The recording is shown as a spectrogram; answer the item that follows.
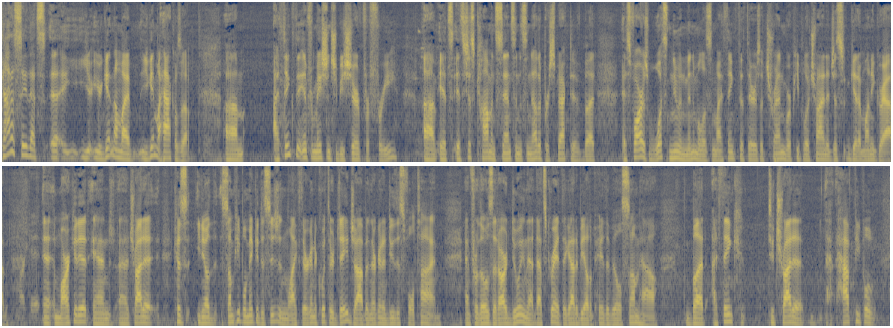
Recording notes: Record from the great outdoors- live from the unofficial Truckbed Studios of the Bellingham Podcast. Do a test run using a slightly different podcasting setup while recording on location.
